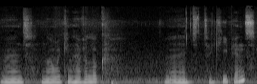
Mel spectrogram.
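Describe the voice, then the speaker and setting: A very slow pace with a non-native accent. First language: not English. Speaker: lockpicking hobbyist. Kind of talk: casual tutorial talk to camera. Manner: quiet, not speaking up, frequent sighing.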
